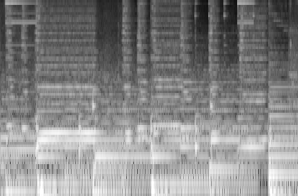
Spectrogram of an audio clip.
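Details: Instrumental music with struck tonal notes and bass, with no animal sound heard.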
